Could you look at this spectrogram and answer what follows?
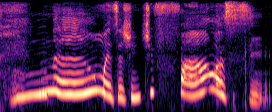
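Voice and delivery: swooping high, drawn-out Brazilian intonation; very high pitch. Shown as a demonstration. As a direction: send the voice way up and draw it out. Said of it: "how high your pitch is".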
